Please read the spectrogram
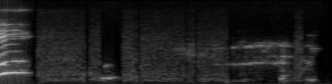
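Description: A woman's voice ends a drawn-out question on a rising pitch, then a pause of near silence on the call, with only faint, barely audible traces.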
